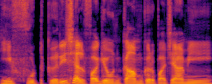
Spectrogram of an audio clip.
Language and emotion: Goan Konkani, disgusted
